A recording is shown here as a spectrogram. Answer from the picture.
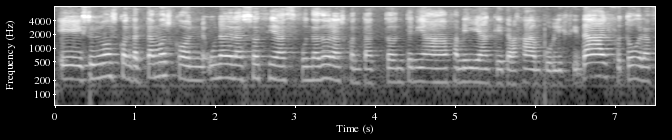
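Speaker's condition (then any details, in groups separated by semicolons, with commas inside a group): No condition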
